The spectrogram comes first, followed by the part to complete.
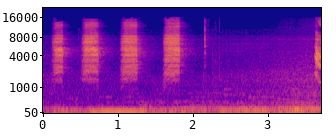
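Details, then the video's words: Long-tailed shrike from Madura, a cage bird in a song-training recording: loud, harsh, buzzy rasping bursts repeated roughly every half second, then a quieter pause with faint clicks before another rasp, over low background rumble. "Masteran Cendet Bisu Langsung Ngacor Dor"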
